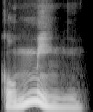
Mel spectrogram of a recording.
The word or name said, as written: 公民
